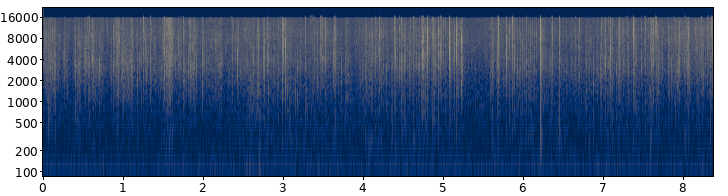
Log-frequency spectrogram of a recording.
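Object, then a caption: Padded paper mailer envelope. Fingertips and nails scratch and crinkle an orange padded paper mailer envelope with a clear plastic section as it lies flat on a lap and is lifted. The result is a quiet, steady stream of bright, dry crinkles and short crackling scratches over a faint low hum.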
